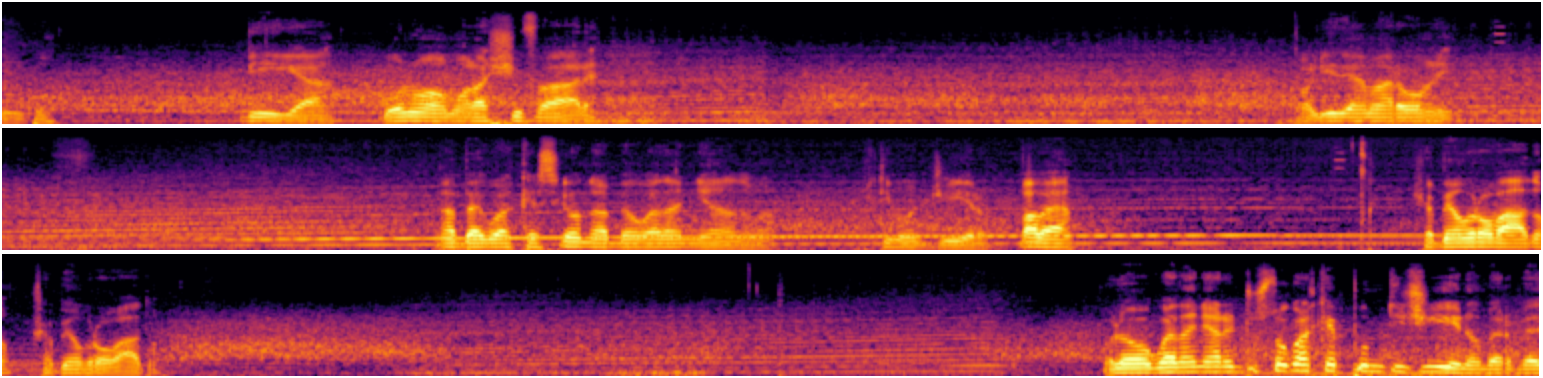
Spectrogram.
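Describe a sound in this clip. A kart engine drones and whines, its pitch rising and falling as it speeds up and slows down.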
